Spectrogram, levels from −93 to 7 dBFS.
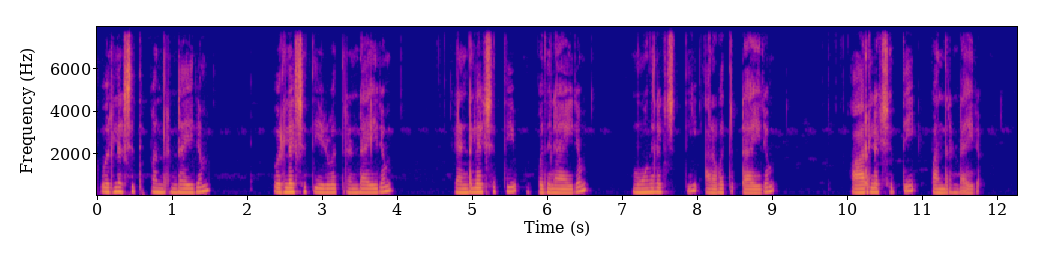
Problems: low volume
